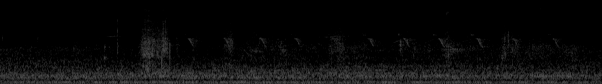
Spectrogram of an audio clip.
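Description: A bird calling with a run of short, falling high chirps, about three a second, over a faint steady outdoor background. A brief rustle about a second and a half in.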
